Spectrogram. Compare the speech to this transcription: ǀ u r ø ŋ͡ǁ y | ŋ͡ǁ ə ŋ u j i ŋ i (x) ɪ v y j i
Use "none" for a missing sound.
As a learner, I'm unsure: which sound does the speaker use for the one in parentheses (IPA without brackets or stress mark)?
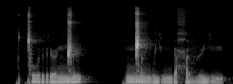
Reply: ħ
